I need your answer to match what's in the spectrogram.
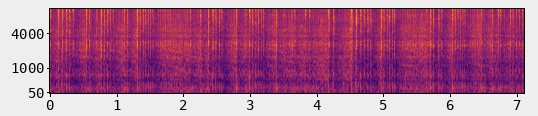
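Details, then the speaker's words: Shovelhead chopper with new S&S-style knockoff carburetor after a throttle cable fix for high idle: loose, lumpy V-twin idle with mechanical clatter, holding steady on its own; still smokes heavily. "so we got it started and now we finally got it idling as you can see"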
